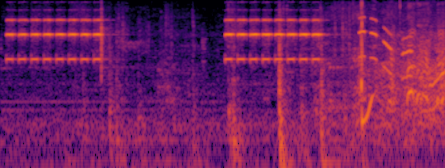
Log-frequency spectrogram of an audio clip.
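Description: Alarm clock beeping rapidly, about eight beeps a second, in two bursts of about a second each, with a few knocks in between and near the end.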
